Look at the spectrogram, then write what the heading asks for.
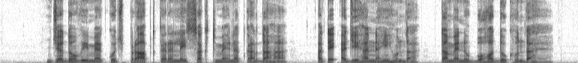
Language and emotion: Punjabi, sad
